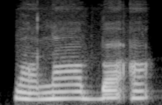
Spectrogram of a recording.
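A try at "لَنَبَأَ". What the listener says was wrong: kepanjang, nanya kepanjangan.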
